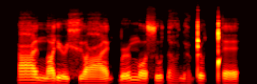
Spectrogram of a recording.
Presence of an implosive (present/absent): present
